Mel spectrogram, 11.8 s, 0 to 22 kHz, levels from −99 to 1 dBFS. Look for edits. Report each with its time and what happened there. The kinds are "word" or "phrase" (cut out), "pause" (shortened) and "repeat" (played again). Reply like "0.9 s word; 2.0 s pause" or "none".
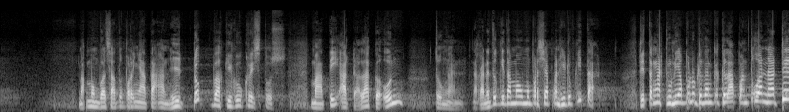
1.3 s word; 7.0 s pause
